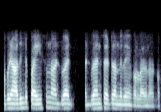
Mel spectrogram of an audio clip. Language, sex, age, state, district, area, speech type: Malayalam, male, 18-30, Kerala, Thiruvananthapuram, rural, conversation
